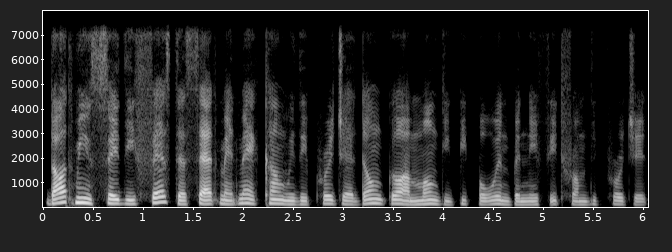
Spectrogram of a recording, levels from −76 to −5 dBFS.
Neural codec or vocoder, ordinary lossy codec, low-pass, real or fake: codec, 16 kHz in and 24 kHz out, 0.4 kbps, LongCat-Audio-Codec, two codebook decoder; none; 7.2 kHz; fake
